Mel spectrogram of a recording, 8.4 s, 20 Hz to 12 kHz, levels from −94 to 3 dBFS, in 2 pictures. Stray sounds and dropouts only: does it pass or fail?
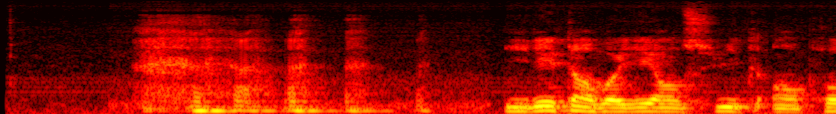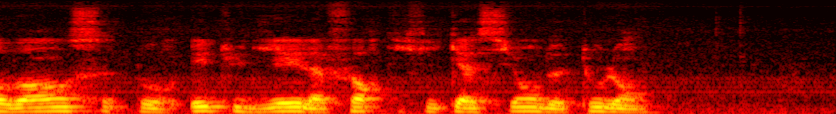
fail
